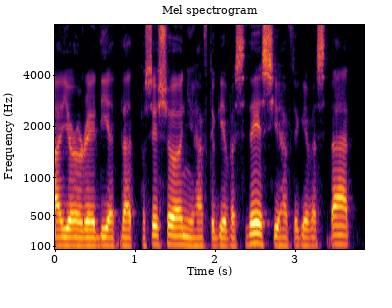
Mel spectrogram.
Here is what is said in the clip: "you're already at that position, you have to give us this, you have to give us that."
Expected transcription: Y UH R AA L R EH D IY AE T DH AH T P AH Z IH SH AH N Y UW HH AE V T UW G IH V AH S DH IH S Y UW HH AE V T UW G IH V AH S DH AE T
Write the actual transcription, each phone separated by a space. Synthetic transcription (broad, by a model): Y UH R AA L R EH D IY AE T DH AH T P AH S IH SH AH N Y UW HH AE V T UW G IH V AH S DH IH S Y UW HH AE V T UW G IH V AH S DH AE T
